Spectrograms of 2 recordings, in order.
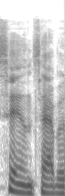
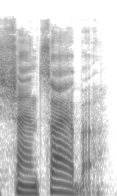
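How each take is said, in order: First: San begins with a plain s sound. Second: San begins with a sh sound, local style.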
